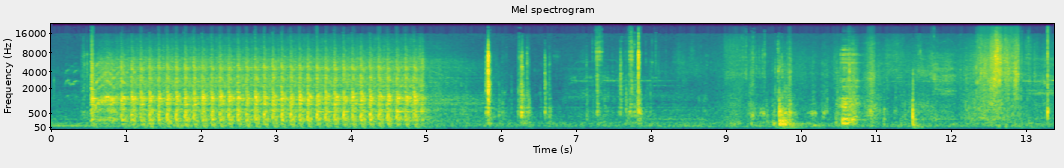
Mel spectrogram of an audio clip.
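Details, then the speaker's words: Chevrolet Trailblazer that sat five years: fuel pump possibly heard at key-on, then the starter cranks evenly about four seconds without catching. Owner suspects no fuel to the rail or no spark. "all right so it's not running so either it's not getting fuel to the fuel rail or it's not getting spark so let's let's check it out"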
